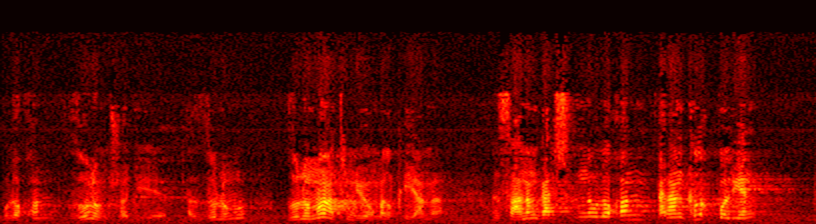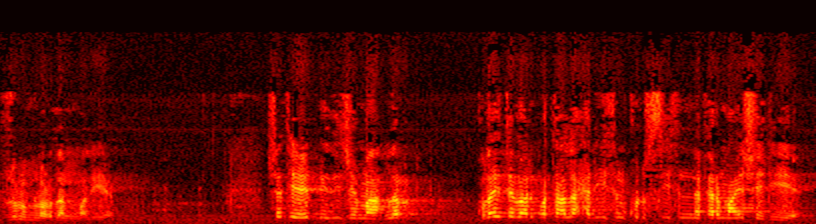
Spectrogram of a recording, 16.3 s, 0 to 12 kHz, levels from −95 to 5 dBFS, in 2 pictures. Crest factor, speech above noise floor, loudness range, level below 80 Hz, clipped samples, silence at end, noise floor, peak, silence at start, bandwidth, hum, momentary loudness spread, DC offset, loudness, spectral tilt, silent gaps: 22 dB; 31 dB; 7 LU; -78 dBFS; under 0.1%; 0.15 s; -63 dBFS; -12 dBFS; 0.05 s; 10.5 kHz; none; 19 LU; under 0.1%; -32 LUFS; -0.5 dB/octave; none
